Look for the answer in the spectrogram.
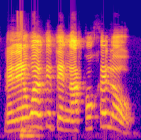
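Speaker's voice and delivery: just take it already; insistent. Real, not acted. Insisting the villager take the gift.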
